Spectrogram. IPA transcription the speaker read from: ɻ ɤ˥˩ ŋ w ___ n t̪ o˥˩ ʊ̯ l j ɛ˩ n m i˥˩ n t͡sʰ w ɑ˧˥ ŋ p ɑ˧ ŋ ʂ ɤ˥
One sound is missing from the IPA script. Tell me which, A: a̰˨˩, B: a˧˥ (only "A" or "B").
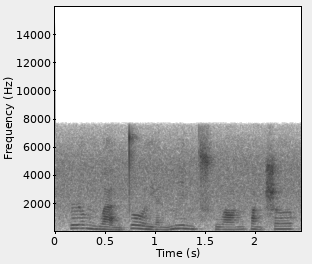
A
